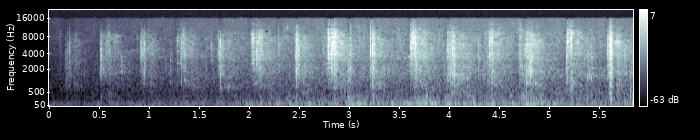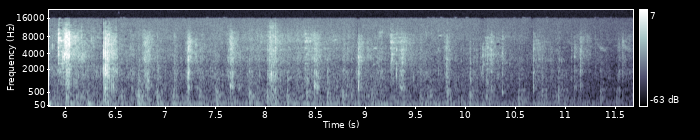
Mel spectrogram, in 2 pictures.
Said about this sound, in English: The extended family Ames clan and guest rode from Five Corners to town on the hay wagon, pulled by Nathan's two horses.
